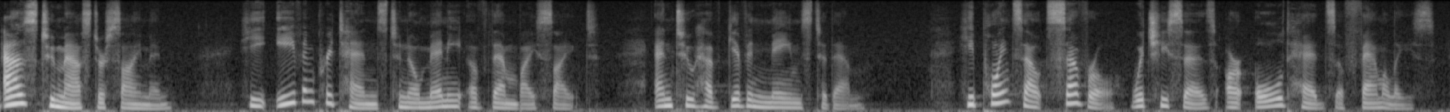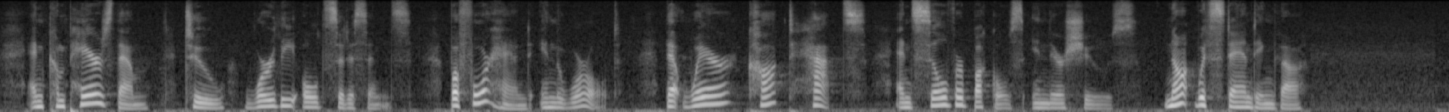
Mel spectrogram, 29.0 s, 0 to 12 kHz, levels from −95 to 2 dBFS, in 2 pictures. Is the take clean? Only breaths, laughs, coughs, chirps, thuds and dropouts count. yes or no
yes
